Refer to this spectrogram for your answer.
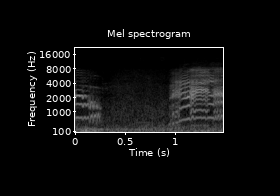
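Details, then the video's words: Fluffy female tabby cat meowing: a brief sound at the start, then one loud, bright meow that rises and falls over about half a second, recorded close up indoors. "Fluffy tabby cat that meows with its unique sound"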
